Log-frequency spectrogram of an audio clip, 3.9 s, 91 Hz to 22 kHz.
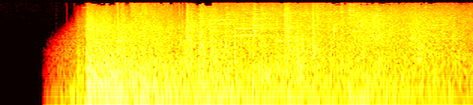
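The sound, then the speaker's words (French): A dynamite blast set off under a school wing bursts from silence into a deep, heavy boom. A sustained rumbling roar follows, flecked with crackling and snapping bursts of collapsing wood, glass and iron, slowly easing but staying loud. “L'explosion de la dynamite soulève les murs de l'aile d'environ 4 pieds avant de s'effondrer dans un cataclysme de destruction, de bois qui craque, de verre qui éclate et de fer qui se tord sous la pression.”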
